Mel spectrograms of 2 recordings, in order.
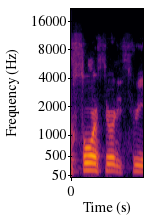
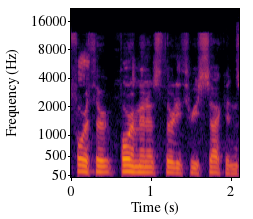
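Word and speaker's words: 4′33″: and the foundation another 433 about John oh the 433 yeah pronounced four minutes 33 seconds or just 4 33.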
